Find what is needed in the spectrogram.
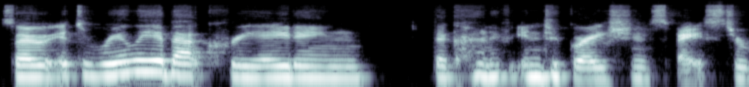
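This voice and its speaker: A woman with an Australian accent at a fairly quick pace, with ordinary pitch variation. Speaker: leadership coach. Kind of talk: interview.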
